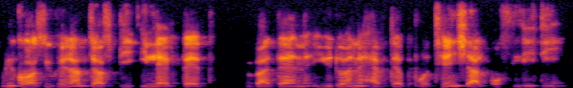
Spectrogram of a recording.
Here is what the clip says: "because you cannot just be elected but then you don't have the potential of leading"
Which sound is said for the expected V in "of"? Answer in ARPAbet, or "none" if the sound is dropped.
F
